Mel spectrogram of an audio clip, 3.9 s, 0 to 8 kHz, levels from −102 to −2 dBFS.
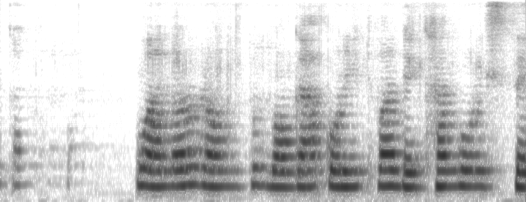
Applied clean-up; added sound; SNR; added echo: neural mask model DeepFilterNet 3.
